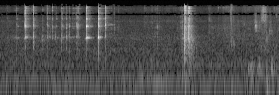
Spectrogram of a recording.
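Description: Salt, complete seasoning, cumin, turmeric and adobo are mixed into goat meat in a bowl for curry, heard as a few sharp clinks and scrapes of a utensil against the bowl with a louder scraping burst near the end.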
